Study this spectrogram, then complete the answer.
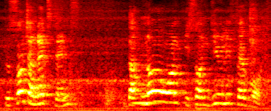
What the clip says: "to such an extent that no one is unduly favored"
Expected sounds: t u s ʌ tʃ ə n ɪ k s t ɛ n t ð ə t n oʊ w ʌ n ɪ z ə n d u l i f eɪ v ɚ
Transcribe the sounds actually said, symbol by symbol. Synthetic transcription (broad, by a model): t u s ʌ tʃ ə n ɪ k s t ɛ n t ð ə t n oʊ w ʌ n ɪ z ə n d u l i f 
